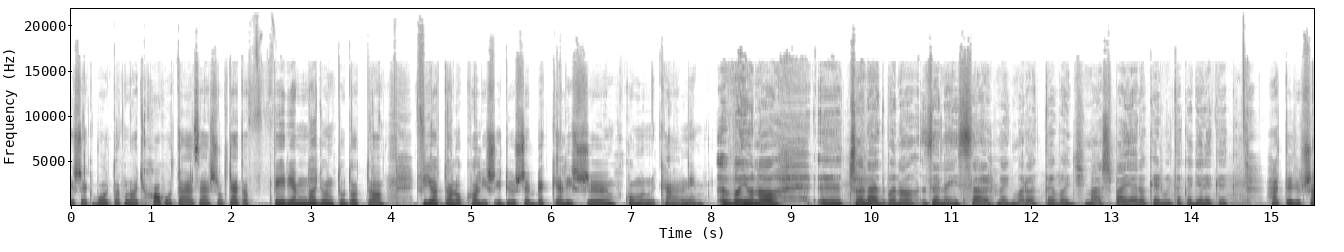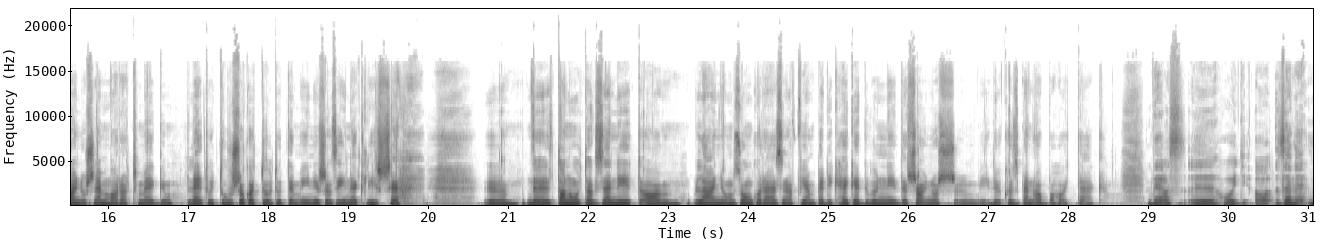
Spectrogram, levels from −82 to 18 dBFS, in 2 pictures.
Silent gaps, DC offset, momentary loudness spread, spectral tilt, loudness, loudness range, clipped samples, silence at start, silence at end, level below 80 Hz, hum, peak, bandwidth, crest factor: none; under 0.1%; 10 LU; -5.5 dB/octave; -18 LUFS; 6 LU; under 0.1%; 0 s; 0 s; -40 dBFS; none; 0 dBFS; 18 kHz; 18 dB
